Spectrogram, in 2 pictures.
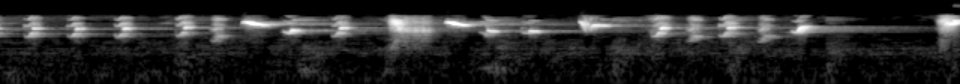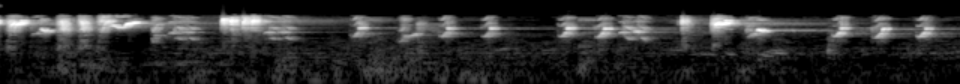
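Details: Lesser green leafbird in full voice, a recording meant to lure and tutor birds: long sequences of evenly repeated high chips mixed with swooping whistles and dense warbled bursts, broken by one brief pause.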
